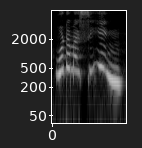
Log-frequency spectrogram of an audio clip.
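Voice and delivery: high, loud panicked stammer; terrified shriek. Acted. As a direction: shriek it out in terror. Prince sees bear.

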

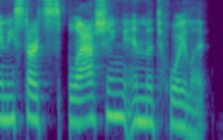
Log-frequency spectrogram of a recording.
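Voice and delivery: ordinary delivery

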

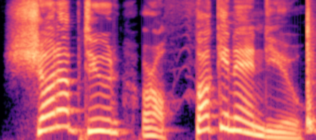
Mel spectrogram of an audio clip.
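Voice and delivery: high, shouted threat; furious threat. Acted. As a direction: snarl a threat. Threatens friend.

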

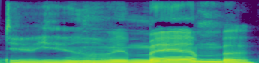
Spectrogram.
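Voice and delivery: drawn-out mock echo; very slow echo. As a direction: stretch each word out.

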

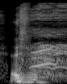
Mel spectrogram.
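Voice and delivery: squeaky burst of giggling; a quick high laugh; high giggle. Real, not acted. Laughs at own joke.

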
